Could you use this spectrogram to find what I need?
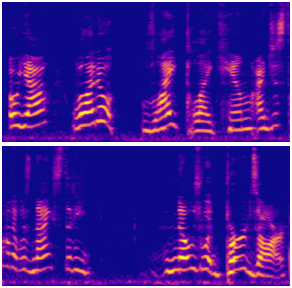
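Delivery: high, loud, upset comeback on the edge of tears; tearful retort. Acted. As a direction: fight back while about to cry. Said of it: "her eyes filled with tears".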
